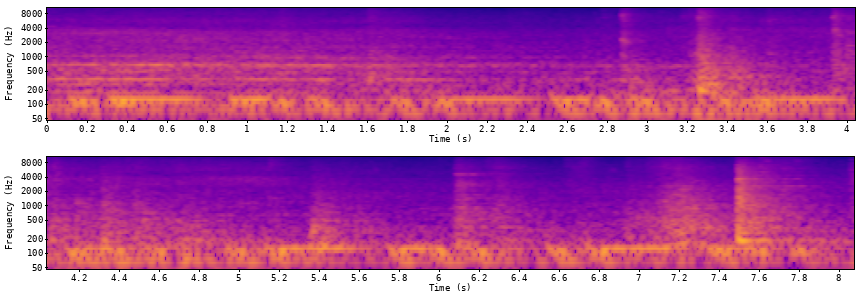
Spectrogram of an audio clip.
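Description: Background music with a low, pulsing beat, over which several sharp metal knocks sound: about three seconds in, twice more past the middle, and a loudest one near the end.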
